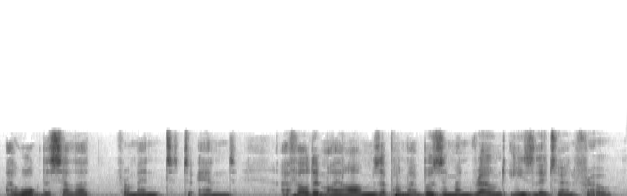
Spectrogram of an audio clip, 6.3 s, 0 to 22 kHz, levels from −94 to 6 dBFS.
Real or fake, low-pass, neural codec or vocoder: real; 7.2 kHz; none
